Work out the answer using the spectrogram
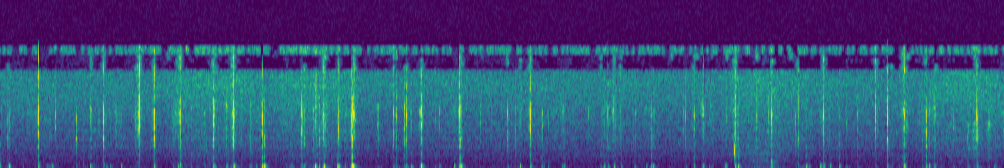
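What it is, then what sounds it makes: Plastic cups tapped. Fingertips and nails tap on the walls of two identical empty clear plastic drinking cups, small and hollow, one held in each hand. Dozens of quick, light, dry clicks patter in an uneven rhythm over ten seconds, with a few louder taps near the three-second mark. Each tap dies away almost at once, leaving a faint hollow tone.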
